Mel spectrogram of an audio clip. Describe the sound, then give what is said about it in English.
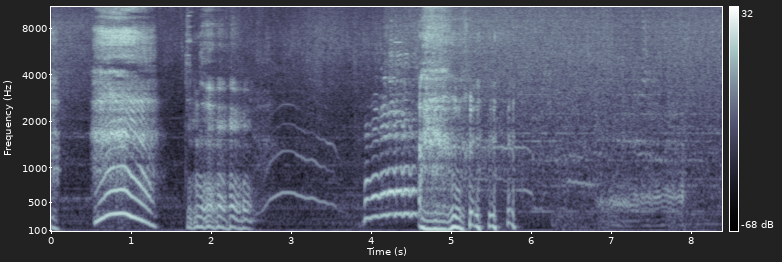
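Sharp gasps from a 1990 horror film, a series of loud, breathy, voiced intakes of breath with rising and falling pitch, crowded close together. “I love the gasp. It's like a double gasp.”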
